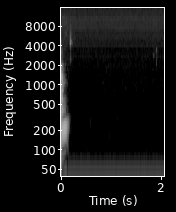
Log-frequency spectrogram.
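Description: The last spoken word trails off just after the start, followed by near silence.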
